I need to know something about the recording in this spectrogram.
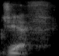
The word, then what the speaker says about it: GIF: we owe him the respect to calling it jeff because that's what he says it is he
